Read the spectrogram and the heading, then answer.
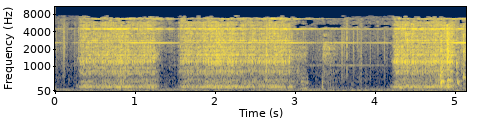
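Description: An old-fashioned office telephone bell rings loudly in repeated bursts, each ring a harsh metallic jangle separated by short pauses, with no voices.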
